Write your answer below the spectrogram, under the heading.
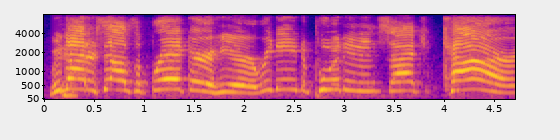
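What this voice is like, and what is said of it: Clint Howard impression. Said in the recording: “Pretty good Clint Howard impression you do.”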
